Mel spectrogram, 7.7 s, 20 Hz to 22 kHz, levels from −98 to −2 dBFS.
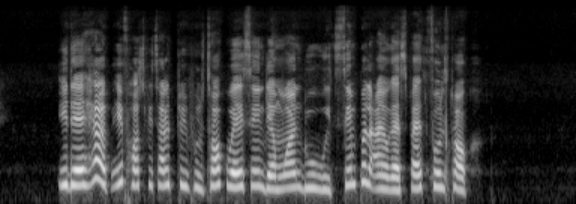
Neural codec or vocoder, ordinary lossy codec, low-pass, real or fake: none; none; 19.8 kHz; real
